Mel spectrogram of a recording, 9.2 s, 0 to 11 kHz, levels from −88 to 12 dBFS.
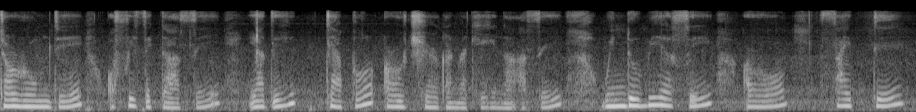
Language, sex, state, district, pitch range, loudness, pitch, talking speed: Nagamese, female, Nagaland, Dimapur, 155-200 Hz, -18 LUFS, 175 Hz, 110 wpm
